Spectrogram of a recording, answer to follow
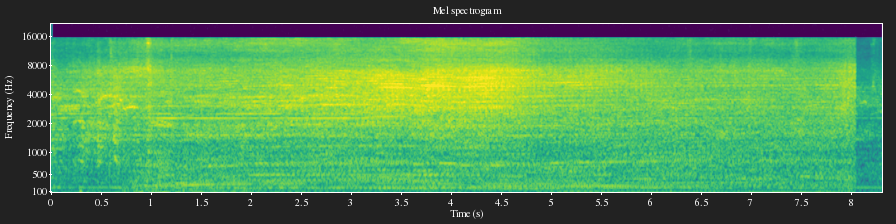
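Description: An engine running with a steady low hum, growing louder toward the middle and easing off again.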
